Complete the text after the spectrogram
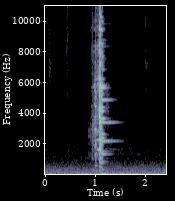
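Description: A metal crowbar clinks as it is picked up.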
